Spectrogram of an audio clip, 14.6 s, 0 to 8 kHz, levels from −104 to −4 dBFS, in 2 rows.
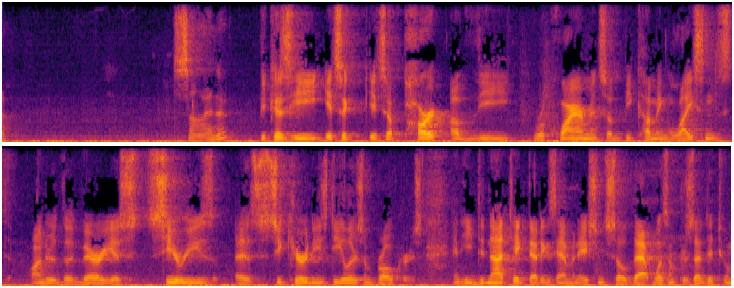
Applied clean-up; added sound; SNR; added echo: none; none; none; none.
